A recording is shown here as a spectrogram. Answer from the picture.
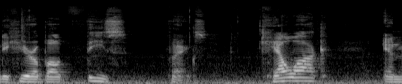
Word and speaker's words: calloc: Calloc is a little faster, malloc is a little cleaner.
